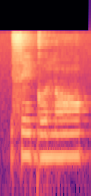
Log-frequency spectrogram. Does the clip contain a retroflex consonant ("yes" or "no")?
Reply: no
